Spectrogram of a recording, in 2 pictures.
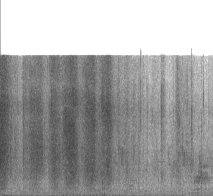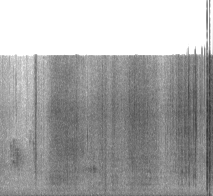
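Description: Dry leaf litter and twigs rustling and scraping as a hand sweeps across the ground, in uneven strokes, with a sharp crack near the end.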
